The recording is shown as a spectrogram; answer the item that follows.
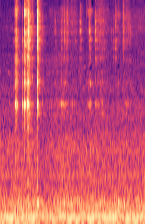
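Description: Small screws clinking against the aluminium accelerator plate of an oil centrifuge bowl as they are fitted by hand: three or four quick, ringing metallic clinks in the first half second, then only faint handling ticks.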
